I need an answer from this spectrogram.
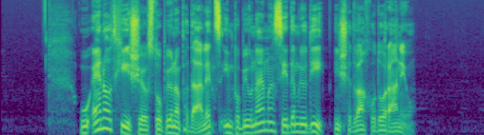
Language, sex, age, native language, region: Slovenian, male, 30-49, Slovenian, Central Slovenia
